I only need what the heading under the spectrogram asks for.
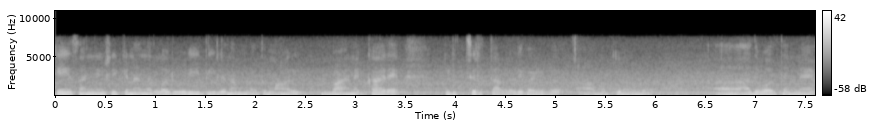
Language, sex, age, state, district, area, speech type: Malayalam, female, 18-30, Kerala, Thrissur, rural, spontaneous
